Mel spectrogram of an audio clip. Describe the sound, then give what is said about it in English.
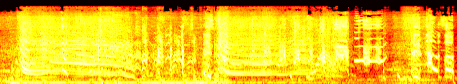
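A person vocally imitates an elephant mating call: two long, loud, strained trumpeting blasts with wavering pitch, followed by rough sputtering bursts and a hint of snickering. “What would the animal's mating call sound like? So the elephant.”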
